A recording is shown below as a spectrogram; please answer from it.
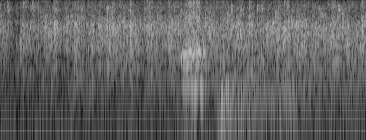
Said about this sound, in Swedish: Ta det med en applåd.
